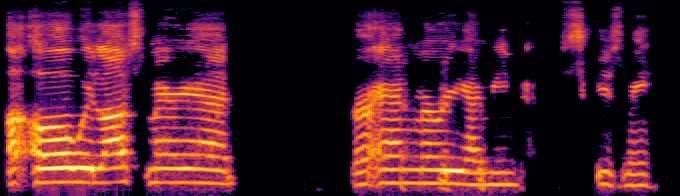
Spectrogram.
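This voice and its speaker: A woman joins a live video chat as a guest. She sounds friendly and helpful and asks a lot of questions. Her voice is fairly high, dry and close. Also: level tone, normal speed, fairly bright tone, no echo, low-quality recording. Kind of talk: casual chat. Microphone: video call.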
